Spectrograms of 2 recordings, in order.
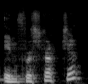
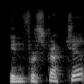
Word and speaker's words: infrastructure: Um the correct pronunciation is infrastructure. Infrastructure, not infrastructure. Um so we get the wrong word stress and also this R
